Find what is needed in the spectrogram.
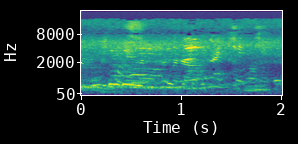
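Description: Several children's and people's voices chattering and overlapping, with no clear words.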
